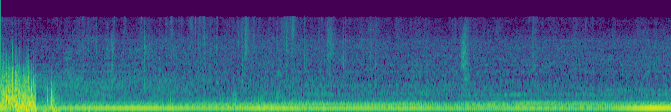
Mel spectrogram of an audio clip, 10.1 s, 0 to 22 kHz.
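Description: Nissan Micra K11's engine running steadily at low revs as the car is driven slowly, getting a little louder near the end. A gust of wind on the microphone covers the first half second.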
